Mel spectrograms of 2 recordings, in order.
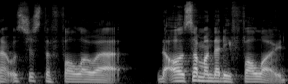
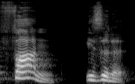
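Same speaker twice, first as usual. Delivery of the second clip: high, loud sarcastic sing-song; 9 semitones higher, 8 dB louder, slower than usual. Retold or imitated. Sarcastically taunting the scammer, high and loud. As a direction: needle him sweetly.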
